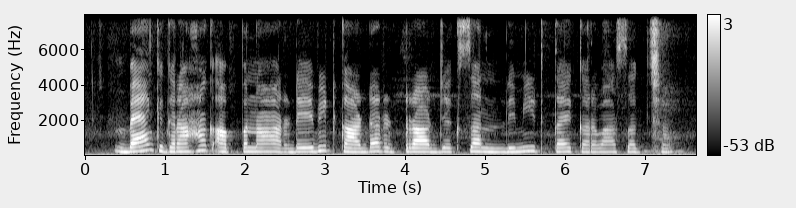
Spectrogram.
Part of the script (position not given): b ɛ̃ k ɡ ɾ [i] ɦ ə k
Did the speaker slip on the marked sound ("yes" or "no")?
yes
